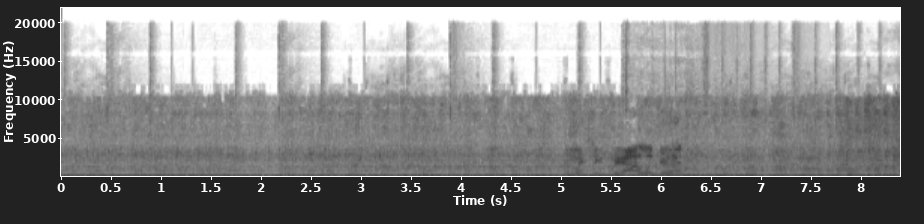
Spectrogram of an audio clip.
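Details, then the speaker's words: LS V8 turbo car after replacing the whole hot-side turbo exhaust piping: deep steady rumble holding an even note, no ticking or exhaust puffing. No leaks, no boost leaks from holes, responsive. Normal healthy running. "good everything feels good everything sounds good she sounds like she's ready to go uh there's no leaks anywhere everything's cinched down tight"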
